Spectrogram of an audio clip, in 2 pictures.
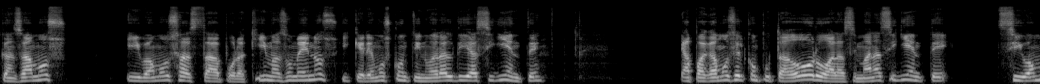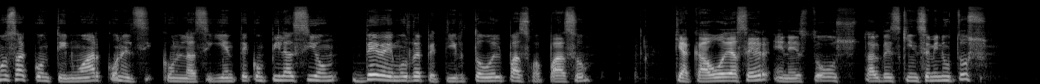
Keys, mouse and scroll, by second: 1.4-2.2 scroll down 2, 2.2-20.8 scroll down 1.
